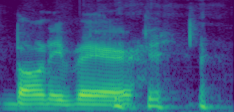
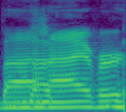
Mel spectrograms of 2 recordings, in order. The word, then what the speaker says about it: Bon Iver: want to pronounce it I think it's bony ver and Ken what' you say on this one bony not Bon Iver not Bon Iver no not Bon Iver bony ver well done gentlemen what's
